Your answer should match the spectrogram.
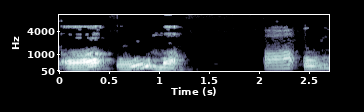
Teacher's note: হুম next হচ্ছে আমাদের উকারের ধ্বনি হচ্ছে বক্ষ উ প্রদেশ থেকে হবে। উ আর হ্যাঁ মকারটা যখন বলবো সেটা একেবারে মাথাতে, মানে ওখানে গিয়ে একটা ম ভাইব্রেশন হবে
